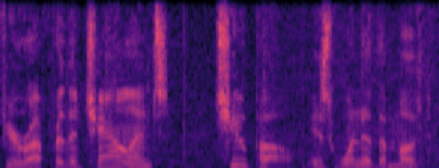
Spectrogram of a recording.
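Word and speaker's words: Teahupo'o: It's pronounced Chupo, and it means broken skulls in Tahitian. Yeah, you heard that right, broken skulls. The waves at Chupo are massive and can reach up to 23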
